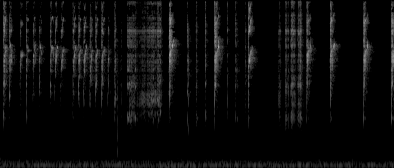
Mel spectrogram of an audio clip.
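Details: A pet Pacific parrotlet gives clusters of quick chirps, a harsh grating squawk lasting about a second, then louder separate chirps that bend downward, over a faint hum.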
